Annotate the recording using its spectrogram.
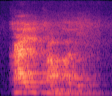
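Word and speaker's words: كالقمر: Ka, kal kamaru. The alif should not be pronounced. We directly go from the kaf to the lam.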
